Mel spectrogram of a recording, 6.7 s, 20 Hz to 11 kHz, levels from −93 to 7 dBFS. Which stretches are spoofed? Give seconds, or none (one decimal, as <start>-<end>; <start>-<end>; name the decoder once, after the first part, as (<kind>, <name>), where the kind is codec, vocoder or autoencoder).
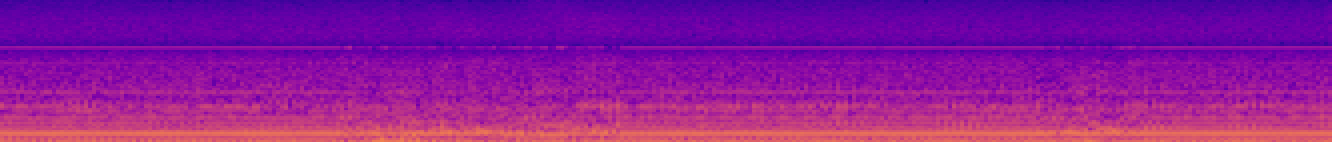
1.7-3.1 (codec, SNAC); 5.2-5.7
